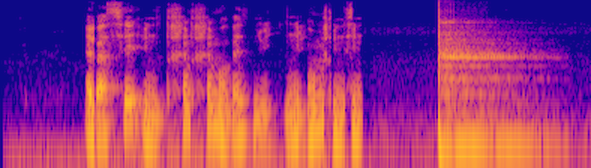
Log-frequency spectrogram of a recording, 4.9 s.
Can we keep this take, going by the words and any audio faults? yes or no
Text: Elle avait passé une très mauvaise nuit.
no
